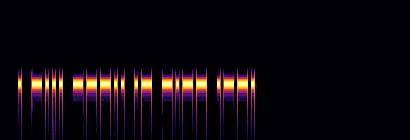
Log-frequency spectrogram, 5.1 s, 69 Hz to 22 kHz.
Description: Morse code, heard as a keyed tone, about 28 wpm, 700 Hz. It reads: EB8AYP
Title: DXCC-100 Call Signs - 6 Characters - Repeated 3x - 28wpm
